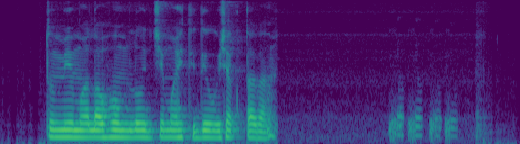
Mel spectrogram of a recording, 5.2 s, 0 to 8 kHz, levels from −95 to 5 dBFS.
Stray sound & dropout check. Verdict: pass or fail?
fail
